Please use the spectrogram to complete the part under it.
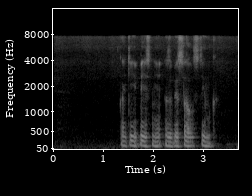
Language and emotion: Russian, neutral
